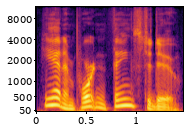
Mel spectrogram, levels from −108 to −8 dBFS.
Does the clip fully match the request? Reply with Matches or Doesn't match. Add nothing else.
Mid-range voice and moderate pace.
Doesn't match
